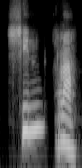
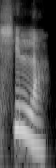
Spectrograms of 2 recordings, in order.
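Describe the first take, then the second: First: The middle is pronounced with an 'nr' sound. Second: The middle is pronounced with an 'll' sound. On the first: The speaker calls it wrong. "Babasahin natin ito" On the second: The speaker calls it right. "instead na sasabihin Shinra, magiging Shilla"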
